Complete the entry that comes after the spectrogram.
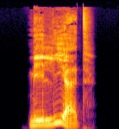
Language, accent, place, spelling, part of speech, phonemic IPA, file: German, Germany, Berlin, meliert, verb / adjective, /meˈliːɐ̯t/, De-meliert.ogg
- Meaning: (verb) past participle of melieren; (adjective) mottled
